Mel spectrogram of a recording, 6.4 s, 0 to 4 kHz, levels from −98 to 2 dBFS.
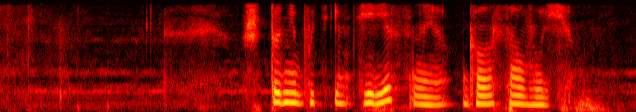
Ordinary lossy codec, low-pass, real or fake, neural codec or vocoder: none; 3.6 kHz; fake; codec, 16 kHz, 4 kbps, FreqCodec, larger model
